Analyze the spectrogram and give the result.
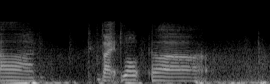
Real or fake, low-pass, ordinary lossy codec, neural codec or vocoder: fake; none; none; codec, 16 kHz, 0.5 kbps, X-Codec, HuBERT features, trained on general audio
